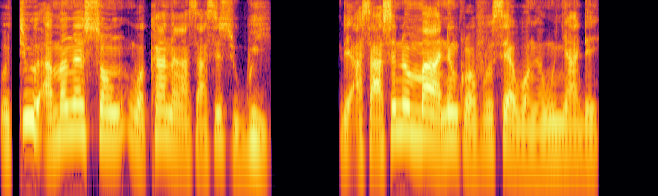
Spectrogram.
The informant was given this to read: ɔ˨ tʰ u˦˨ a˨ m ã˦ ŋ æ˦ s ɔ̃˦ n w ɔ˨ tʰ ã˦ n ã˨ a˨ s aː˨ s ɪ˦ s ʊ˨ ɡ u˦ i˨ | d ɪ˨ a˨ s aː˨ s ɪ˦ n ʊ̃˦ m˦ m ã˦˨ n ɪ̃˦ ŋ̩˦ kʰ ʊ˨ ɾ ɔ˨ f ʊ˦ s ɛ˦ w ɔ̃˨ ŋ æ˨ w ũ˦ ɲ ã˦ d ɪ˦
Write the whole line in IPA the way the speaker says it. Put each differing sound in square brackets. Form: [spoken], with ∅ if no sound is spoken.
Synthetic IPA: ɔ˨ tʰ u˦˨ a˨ m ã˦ ŋ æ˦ s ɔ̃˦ n w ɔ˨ [kʰ] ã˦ n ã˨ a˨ s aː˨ s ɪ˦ s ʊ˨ ɡ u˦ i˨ | d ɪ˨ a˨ s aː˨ s ɪ˦ n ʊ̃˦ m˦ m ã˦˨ n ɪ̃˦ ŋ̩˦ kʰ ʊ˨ ɾ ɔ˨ f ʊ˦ s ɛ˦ w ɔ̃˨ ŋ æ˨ w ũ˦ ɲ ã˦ d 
